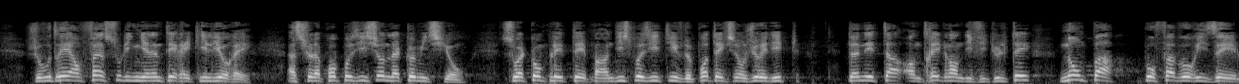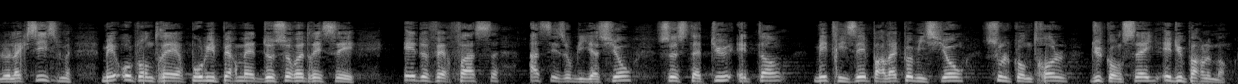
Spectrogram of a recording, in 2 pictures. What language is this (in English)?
French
